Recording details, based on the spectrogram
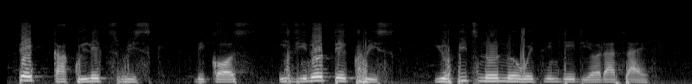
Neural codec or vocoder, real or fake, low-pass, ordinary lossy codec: none; real; 7.2 kHz; none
